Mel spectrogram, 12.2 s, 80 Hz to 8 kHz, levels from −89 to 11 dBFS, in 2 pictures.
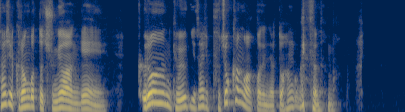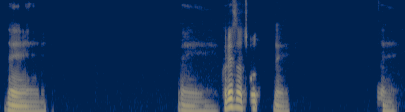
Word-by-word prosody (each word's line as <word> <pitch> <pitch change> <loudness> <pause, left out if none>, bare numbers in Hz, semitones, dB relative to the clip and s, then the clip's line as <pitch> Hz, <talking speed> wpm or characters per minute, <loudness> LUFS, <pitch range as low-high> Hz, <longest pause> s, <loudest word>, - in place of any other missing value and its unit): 사실 225 +1 +2
그런 175 0 +3
것도 185 -5 0
중요한 145 -2 +3
게 110 -8 -2 0.4
그런 240 +1 +6
교육이 165 +1 0
사실 180 -1 -4
부족한 270 +2 -2
것 - - 0
같거든요 110 -5 -4
또 100 - -3
한국에서는. 170 +4 -5 1.3
네. 95 -4 -8 2.0
네 95 -4 -14
그래서 165 - -3
저 150 -1 -9 0.2
네. 100 -7 -12 1.3
네. 95 -3 -16
145 Hz, 190 characters per minute, -19 LUFS, -, 2.0 s, 그런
